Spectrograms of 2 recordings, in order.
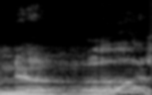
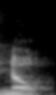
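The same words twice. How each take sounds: First: It is said softly, like a request. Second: It is said firmly, as a command.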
